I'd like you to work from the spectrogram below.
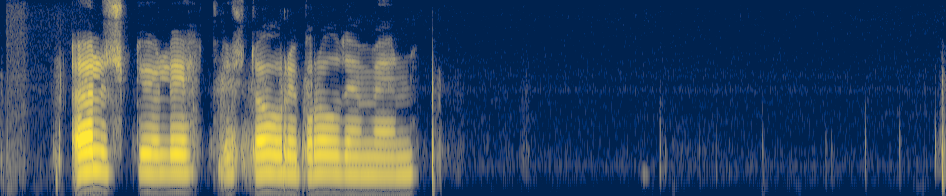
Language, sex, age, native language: Icelandic, male, 8, Icelandic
